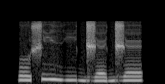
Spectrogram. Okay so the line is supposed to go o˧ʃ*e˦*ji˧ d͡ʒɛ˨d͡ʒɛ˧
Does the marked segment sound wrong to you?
yes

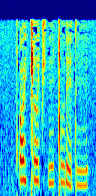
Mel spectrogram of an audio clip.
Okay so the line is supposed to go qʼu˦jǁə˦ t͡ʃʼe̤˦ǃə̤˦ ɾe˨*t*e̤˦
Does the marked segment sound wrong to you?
no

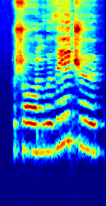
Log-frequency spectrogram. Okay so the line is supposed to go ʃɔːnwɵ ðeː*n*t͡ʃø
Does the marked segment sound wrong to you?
yes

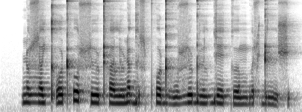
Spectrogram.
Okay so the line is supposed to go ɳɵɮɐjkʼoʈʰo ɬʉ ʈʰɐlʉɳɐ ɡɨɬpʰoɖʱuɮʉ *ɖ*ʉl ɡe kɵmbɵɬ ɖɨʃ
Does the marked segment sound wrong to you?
no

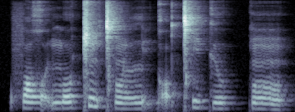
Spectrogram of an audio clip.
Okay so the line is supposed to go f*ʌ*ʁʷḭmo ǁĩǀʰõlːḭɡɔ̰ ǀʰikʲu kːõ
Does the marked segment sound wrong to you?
yes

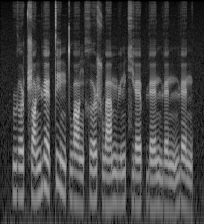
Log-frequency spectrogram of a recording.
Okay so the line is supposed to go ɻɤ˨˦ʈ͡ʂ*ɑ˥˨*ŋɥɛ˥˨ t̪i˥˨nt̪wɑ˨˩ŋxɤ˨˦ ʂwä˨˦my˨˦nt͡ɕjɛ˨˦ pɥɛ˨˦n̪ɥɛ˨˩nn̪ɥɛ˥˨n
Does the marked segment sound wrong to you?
yes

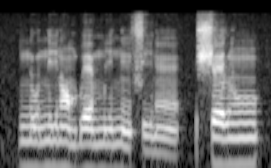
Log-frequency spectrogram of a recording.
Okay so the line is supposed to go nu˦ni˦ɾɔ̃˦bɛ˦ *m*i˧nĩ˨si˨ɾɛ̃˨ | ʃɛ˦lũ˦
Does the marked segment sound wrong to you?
no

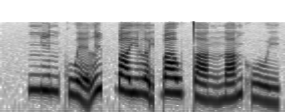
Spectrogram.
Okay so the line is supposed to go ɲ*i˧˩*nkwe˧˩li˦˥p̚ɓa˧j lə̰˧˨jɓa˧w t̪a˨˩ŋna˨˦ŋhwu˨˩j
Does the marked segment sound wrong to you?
yes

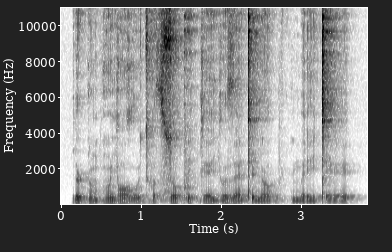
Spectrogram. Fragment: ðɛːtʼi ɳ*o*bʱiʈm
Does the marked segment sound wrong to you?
yes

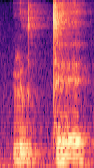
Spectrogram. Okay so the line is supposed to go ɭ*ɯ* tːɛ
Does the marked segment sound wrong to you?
no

